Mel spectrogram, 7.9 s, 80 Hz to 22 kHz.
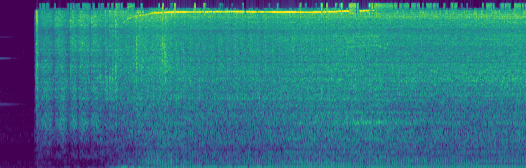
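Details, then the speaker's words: Audi 8V A3 quattro time-trial build, first start after fitting new multiport fuel injection, a new downpipe and a new brushless fuel pump: it starts on the first try and settles into a steady, smooth idle while the water pump works to fill the cooling system. "What we're hearing right here is um it's it's trying to p the uh cooling system. See? So, that was the water pump trying to do its thing."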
